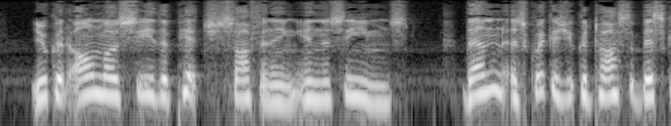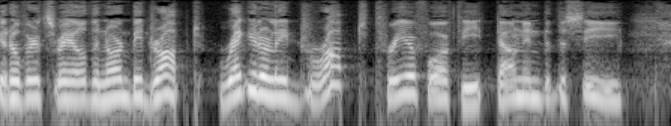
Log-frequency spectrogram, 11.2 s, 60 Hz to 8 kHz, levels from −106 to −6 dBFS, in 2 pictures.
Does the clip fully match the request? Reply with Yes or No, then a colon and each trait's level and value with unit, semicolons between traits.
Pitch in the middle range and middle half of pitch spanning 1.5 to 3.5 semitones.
Yes: medium, 180 Hz; average, 2.7 semitones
